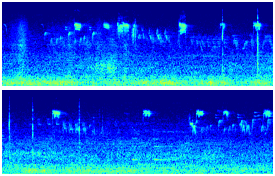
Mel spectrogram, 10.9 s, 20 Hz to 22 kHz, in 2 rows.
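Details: Song thrush fledgling in a Morbihan garden, Brittany, 27 June 2023, after leaving the nest, gives thin, high, short food-begging notes at uneven intervals over a steady low rumble of background noise.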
